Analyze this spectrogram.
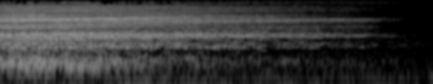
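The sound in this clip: Deep inhale during a guided breathing exercise: a steady, airy hiss of drawn breath that slowly fades over about two seconds, with no talk.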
